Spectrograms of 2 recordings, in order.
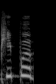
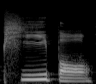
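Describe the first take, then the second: First: The first vowel is short. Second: The first vowel is drawn out long. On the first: The speaker calls it wrong. "그냥 people이 아니고요" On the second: The speaker calls it right. "굉장히 긴 장음이에요"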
